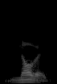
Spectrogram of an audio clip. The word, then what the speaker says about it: Norwich: So, Norwich. – Norwich. – Yes. – Oh. First time it sounds like knowledge, you know, someone who has knowledge.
